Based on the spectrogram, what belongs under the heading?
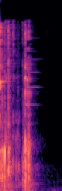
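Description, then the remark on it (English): A microphone knocked over: two sharp, clanking knocks in quick succession with a bright metallic ring, fading into silence within about half a second. “Sorry, I knocked the mic over.”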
